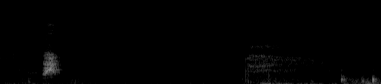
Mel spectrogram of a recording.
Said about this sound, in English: Shh. No, see, Bear agrees with me. Bear. That little unhappy dog.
